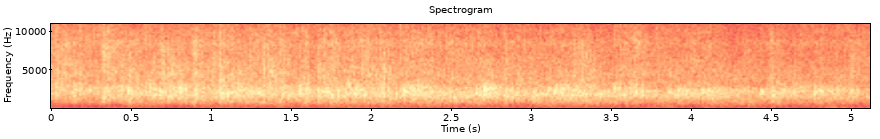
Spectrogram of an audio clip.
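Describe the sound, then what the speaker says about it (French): A church congregation applauding together, a dense, steady wash of clapping that stays loud and continuous throughout, with no voices standing out. "Est-ce que tu peux acclamer la parole de Dieu?"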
